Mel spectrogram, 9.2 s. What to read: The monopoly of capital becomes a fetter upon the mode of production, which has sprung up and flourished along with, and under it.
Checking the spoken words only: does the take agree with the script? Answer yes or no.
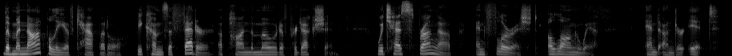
yes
